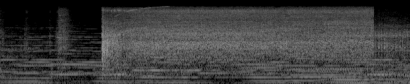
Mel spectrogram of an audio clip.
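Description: Angle grinder running against metal in one steady burst of harsh noise, about three seconds long, starting suddenly a second in and cutting off just before the end, over background music.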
